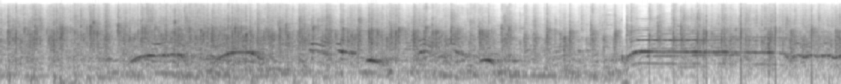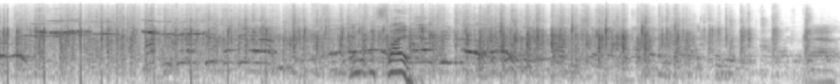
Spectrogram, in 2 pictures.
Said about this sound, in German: Aber zunächst bitte ich erstmal schon mal für einen tosenden Applaus für die beiden und wir sehen uns in einer Viertelstunde.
